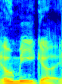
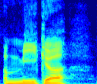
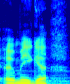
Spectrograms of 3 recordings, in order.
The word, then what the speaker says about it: Omega: I suspect, like Stephen Hawking's, Omega will become known as Amiga because more people mispronounce it than don't. Now I'm probably going to get letters going, actually, it should be Omega.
